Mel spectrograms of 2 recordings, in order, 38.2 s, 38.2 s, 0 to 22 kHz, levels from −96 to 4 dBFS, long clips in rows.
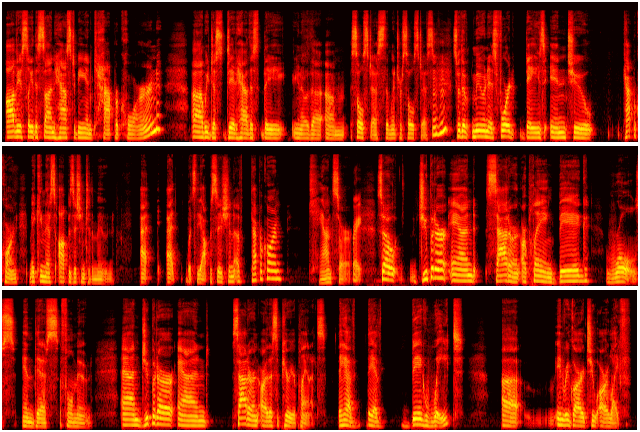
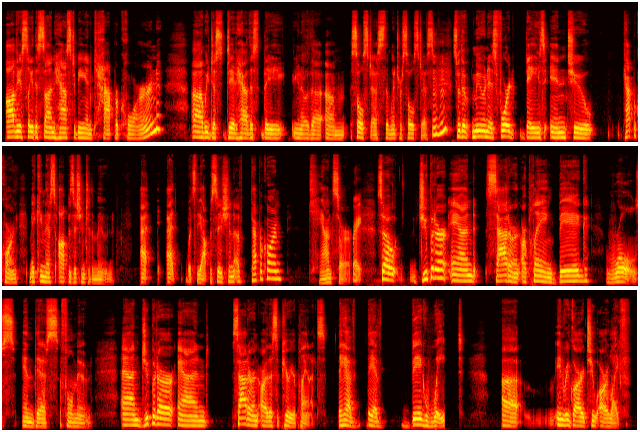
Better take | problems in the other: first | audio cutting out; at 34 s

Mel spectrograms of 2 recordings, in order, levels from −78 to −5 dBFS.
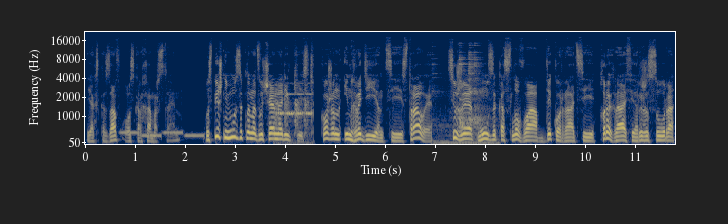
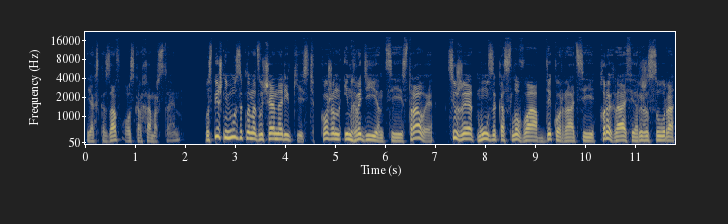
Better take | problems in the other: second | siren; faint; from 0.5 to 2.5 s; peak 15 dB below the speech // alarm; noticeable; at 4 s; peak 4 dB below the speech // clattering dishes; noticeable; from 7 to 8.5 s; peak 5 dB below the speech

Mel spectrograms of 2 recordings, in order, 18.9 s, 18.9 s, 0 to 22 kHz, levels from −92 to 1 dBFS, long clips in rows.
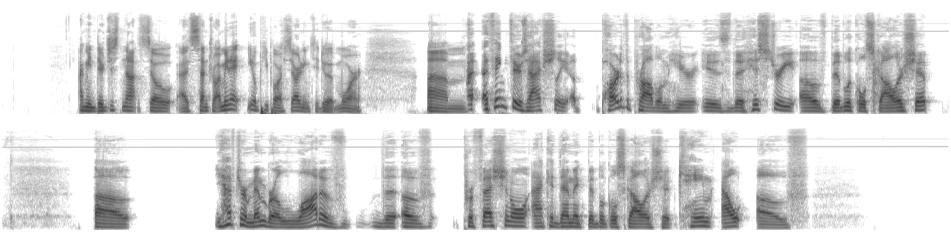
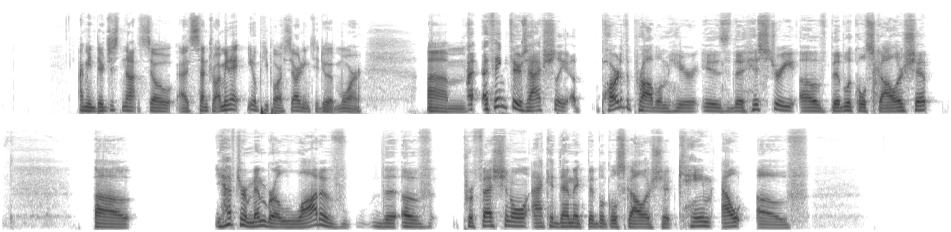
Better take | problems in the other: second | high-pitched whine; faint; from 3 s on; 7.5 kHz, 30 dB below the speech

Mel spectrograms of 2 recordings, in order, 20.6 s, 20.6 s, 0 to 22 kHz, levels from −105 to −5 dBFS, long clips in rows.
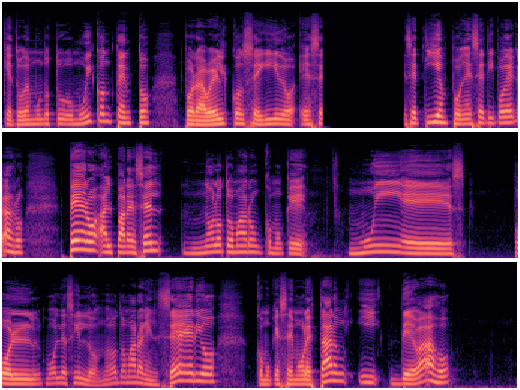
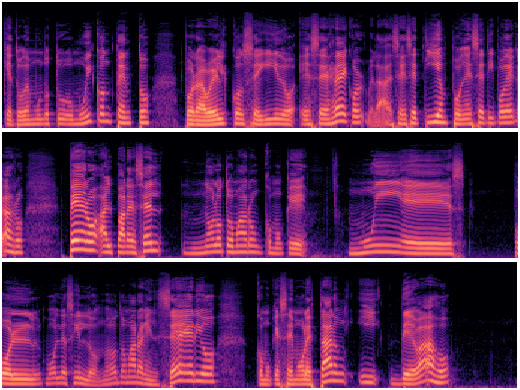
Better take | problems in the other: second | audio cutting out; at 4.5 s for 1 s

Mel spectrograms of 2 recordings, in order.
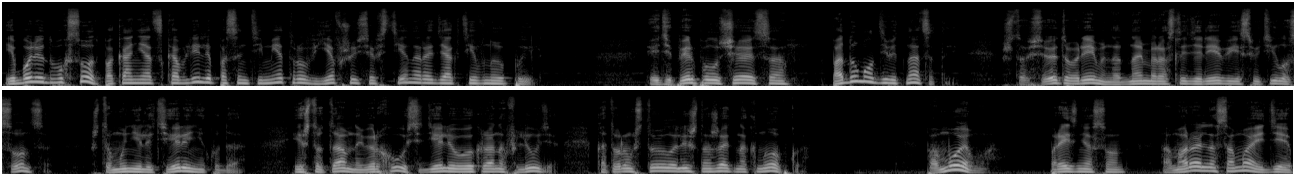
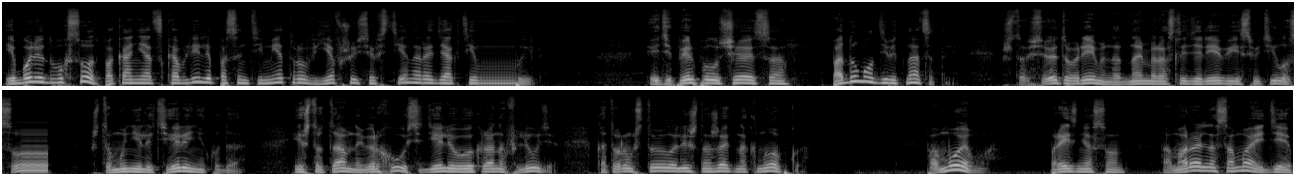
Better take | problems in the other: first | audio freezing; at 5 s and at 13 s

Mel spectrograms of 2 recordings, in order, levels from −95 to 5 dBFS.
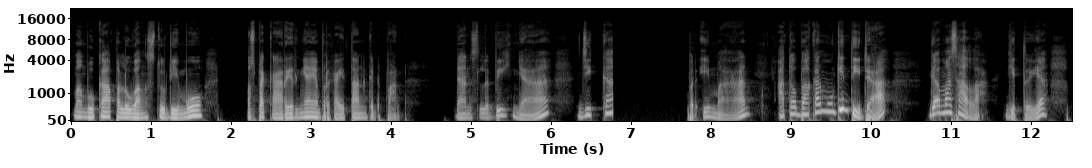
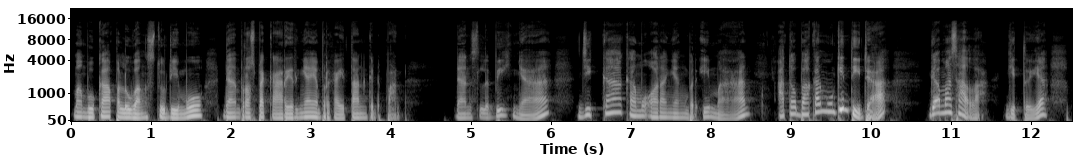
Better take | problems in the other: second | audio cutting out; at 2 s and at 7 s for 1 s

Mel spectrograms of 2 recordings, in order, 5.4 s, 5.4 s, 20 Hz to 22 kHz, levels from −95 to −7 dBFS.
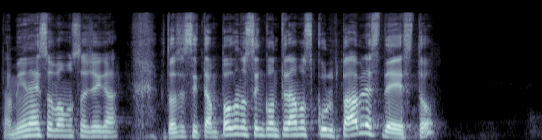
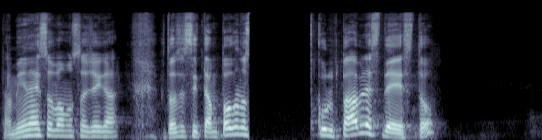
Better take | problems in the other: first | audio cutting out; at 2.5 s for 0.5 s

